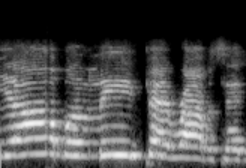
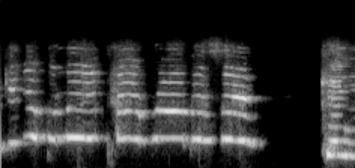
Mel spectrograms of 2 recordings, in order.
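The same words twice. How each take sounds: First: Said in the usual way. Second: High, incredulous squeal of disbelief; can you believe it, voice shooting way up. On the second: Real, not acted. Asking viewers about Pat Robinson, in shocked high disbelief.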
